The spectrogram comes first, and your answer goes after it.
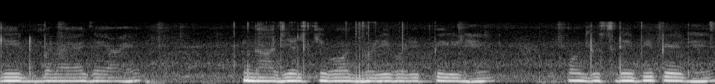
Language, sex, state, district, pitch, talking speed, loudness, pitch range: Hindi, female, Uttarakhand, Tehri Garhwal, 160 Hz, 125 wpm, -15 LUFS, 150-165 Hz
